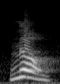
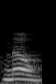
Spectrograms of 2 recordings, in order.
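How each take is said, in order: First: It is said in an angry, harsh tone. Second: It is said in a plain, neutral tone.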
